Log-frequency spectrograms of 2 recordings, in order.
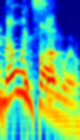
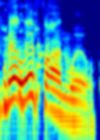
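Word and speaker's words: Melifonwu: See, you just did it again. You just called him Melinfonwu. It's Melinfonwu. There's no N.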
